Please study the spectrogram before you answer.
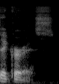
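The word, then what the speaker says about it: Ikaris: it is actually pronounced icarus okay uh as in the figure from greek mythology yes well yeah i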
